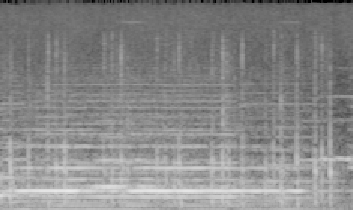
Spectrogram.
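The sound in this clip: Horse hooves trotting over dusty open ground, a rapid run of many light taps and thuds beneath a sustained tonal hum.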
